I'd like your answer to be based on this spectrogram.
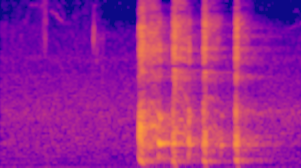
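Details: Short run of four quick cough bursts in a quiet room; an imitated cough demonstrated by a pulmonologist in a public education video on what cough is and how to cough properly and responsibly.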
